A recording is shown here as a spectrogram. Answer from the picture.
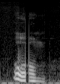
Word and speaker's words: Om: and Makara which make Om. Okay, so there are three sounds there. Akara, Ukara, Makara, which becomes Om.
